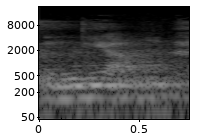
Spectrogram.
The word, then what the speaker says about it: yin yang: That's kind of what that is, but it's pronounced yin yang.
